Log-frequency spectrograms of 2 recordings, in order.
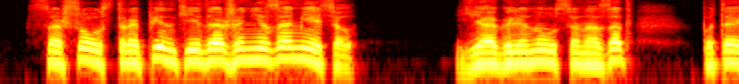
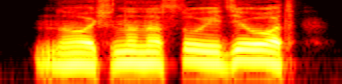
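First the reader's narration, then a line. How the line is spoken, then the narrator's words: Hissed. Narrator (Russian): прошипел я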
